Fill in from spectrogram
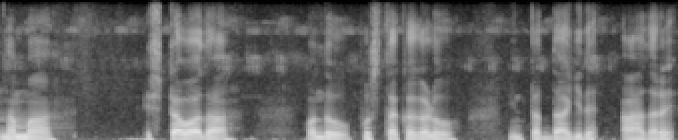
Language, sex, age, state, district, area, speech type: Kannada, male, 30-45, Karnataka, Kolar, rural, spontaneous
